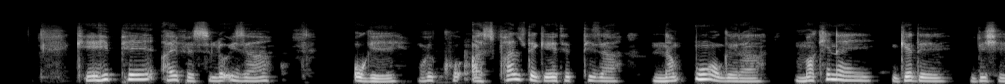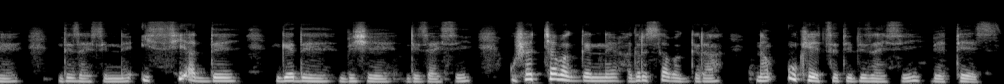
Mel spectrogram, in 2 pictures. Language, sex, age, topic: Gamo, male, 25-35, government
